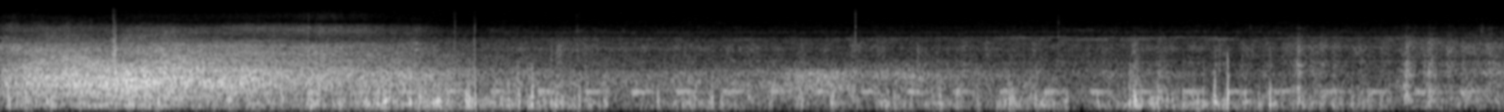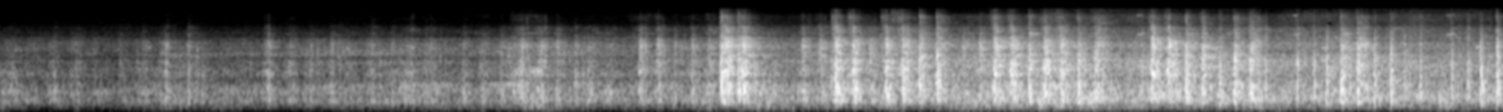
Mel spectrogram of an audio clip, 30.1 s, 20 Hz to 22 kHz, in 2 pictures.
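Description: JR West 227 series electric train running slowly past under a 25 km/h speed restriction. A softer running noise as it approaches gives way, about two-thirds of the way through, to a rapid run of wheel clicks over the rail joints as the cars pass close by, the loudest part.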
